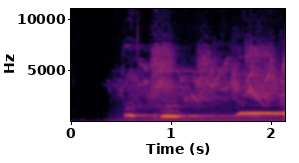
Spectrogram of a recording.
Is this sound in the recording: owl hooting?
yes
